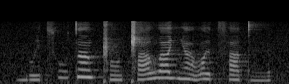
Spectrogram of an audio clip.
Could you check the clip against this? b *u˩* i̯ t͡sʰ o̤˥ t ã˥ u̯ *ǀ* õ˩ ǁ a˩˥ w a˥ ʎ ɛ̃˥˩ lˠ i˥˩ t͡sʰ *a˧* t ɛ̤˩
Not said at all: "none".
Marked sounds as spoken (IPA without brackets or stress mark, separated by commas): u˩, ǁ, a˧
